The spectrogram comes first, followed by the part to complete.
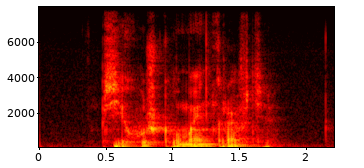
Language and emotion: Russian, neutral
